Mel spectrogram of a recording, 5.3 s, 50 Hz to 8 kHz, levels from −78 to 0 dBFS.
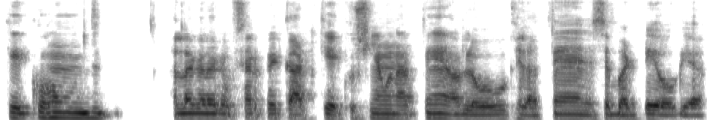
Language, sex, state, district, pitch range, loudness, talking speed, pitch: Hindi, male, Uttar Pradesh, Gorakhpur, 100-115 Hz, -18 LUFS, 225 wpm, 110 Hz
